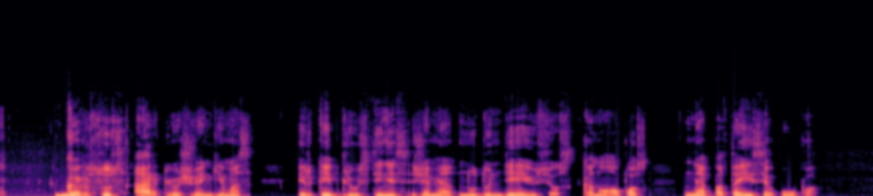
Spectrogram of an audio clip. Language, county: Lithuanian, Vilnius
